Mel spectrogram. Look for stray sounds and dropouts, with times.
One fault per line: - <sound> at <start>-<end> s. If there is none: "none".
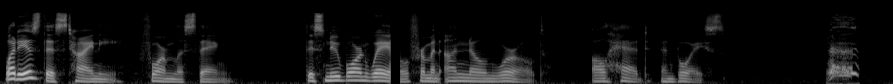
- dropout at 3.9-4.0 s
- bark at 8.3-8.6 s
